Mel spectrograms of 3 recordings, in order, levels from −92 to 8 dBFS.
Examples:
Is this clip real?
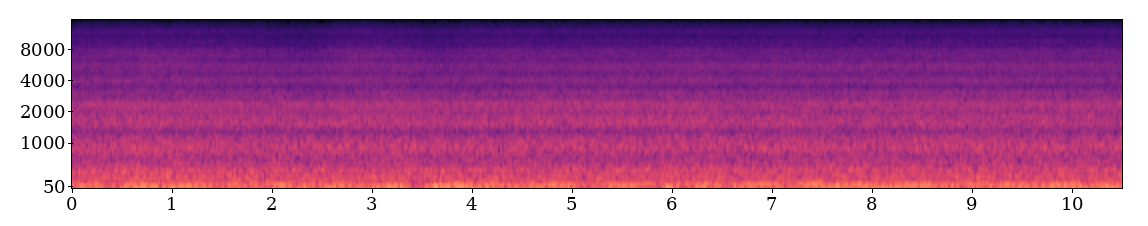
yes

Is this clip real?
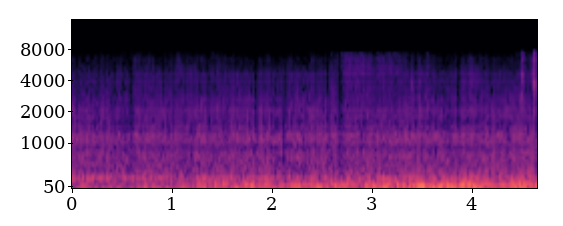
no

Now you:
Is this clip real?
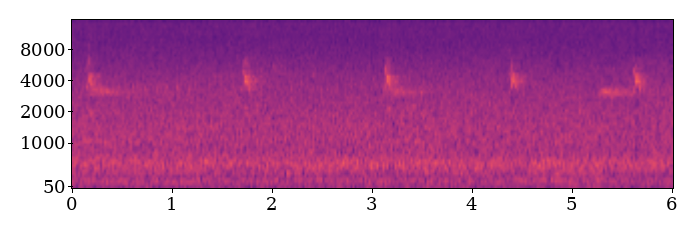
yes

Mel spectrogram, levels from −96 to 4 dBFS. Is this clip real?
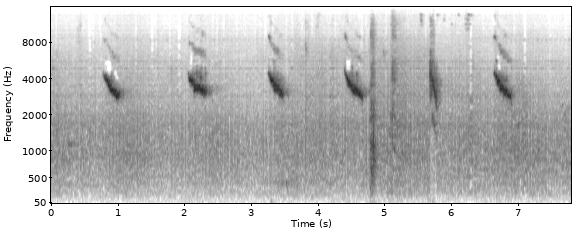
no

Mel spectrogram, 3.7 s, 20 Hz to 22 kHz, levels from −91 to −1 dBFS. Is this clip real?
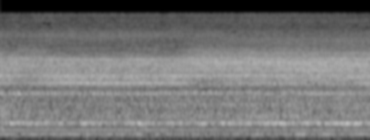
no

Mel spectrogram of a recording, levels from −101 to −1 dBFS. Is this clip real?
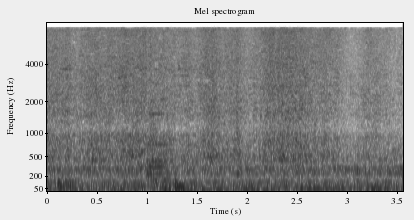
yes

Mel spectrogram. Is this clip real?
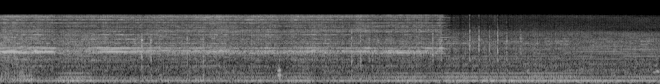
yes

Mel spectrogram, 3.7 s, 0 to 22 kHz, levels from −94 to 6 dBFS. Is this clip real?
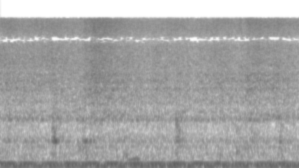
yes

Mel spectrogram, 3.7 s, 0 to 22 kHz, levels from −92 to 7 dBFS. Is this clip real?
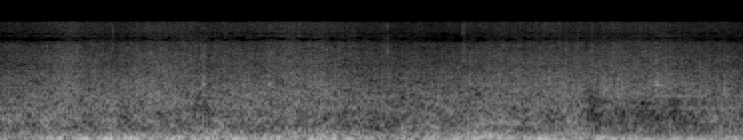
yes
